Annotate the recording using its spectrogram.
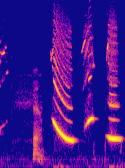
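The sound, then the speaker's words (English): A slide whistle plays three loud, bright notes: a long downward swoop, a short upward blip, then a held tone that sinks slightly. Faint murmurs come just before. “I've never played a slide whistle before.”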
